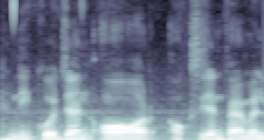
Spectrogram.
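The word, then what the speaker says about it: pnictogen: Group number 15 जो है उसको बोला जाता है निकोजन, पी साइलेंट निकोजन, और ऑक्सीजन फैमिली है उसको बोला जाता है बेटा चाल्कोजन।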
